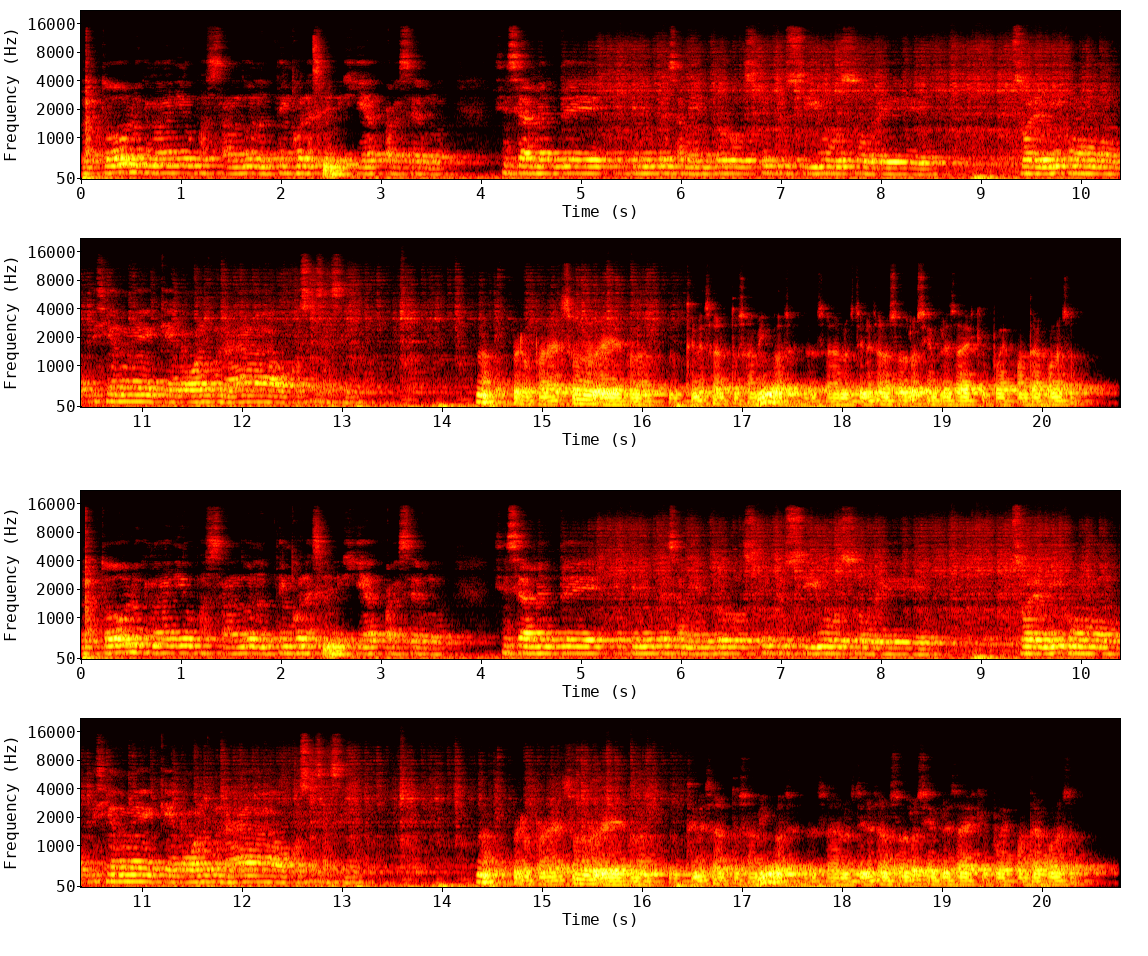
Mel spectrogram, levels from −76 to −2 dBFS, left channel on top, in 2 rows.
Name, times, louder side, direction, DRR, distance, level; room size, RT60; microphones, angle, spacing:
voice 1, 0.0-8.8 9.3-13.2, right 1 dB, 50° right, -5 dB, 1.3 m, -24 dB
Rain, 4.2-16.5, equal, 20° right, 0.8 m, -39 dB
voice 2, 14.3-20.3, left 1 dB, 30° left, 2 dB, 0.3 m, -18 dB
3.0 x 2.4 x 2.7 m, 1.1 s
head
